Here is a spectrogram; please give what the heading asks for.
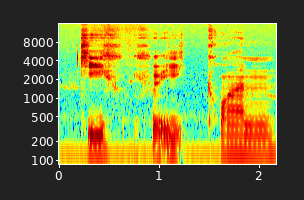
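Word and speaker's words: Ke Huy Quan: Ki Hui Kwan, that's how it's pronounced.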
